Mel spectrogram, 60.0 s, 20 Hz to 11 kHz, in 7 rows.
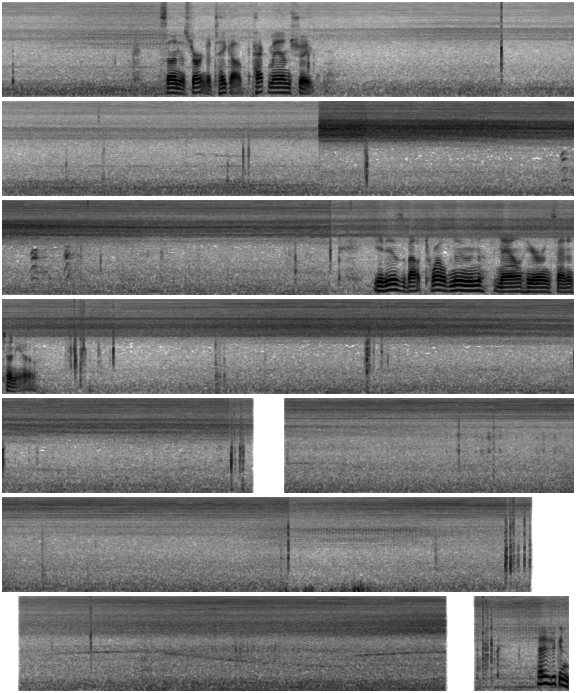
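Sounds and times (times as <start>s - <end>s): insect chorus buzzing: 0.0s - 50.9s, 51.8s - 59.9s.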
